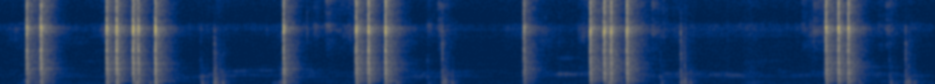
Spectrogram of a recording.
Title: MIUZ Ergonomic Mesh Office Chair clicking/popping sound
